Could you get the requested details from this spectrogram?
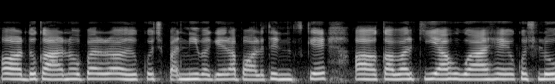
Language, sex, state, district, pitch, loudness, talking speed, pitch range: Hindi, female, Chhattisgarh, Bastar, 240 Hz, -14 LUFS, 175 wpm, 235-245 Hz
